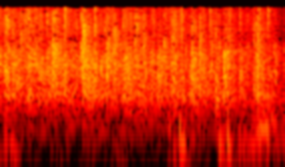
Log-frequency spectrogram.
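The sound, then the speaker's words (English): A crowd claps steadily to welcome a guest onto a show, a dense, crackling wash of many hands that holds at a fairly even loudness throughout with small swells, and no voices over it. “Let's give Jeff a nice round of applause.”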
